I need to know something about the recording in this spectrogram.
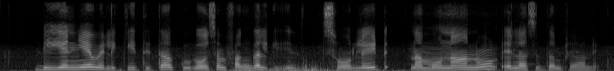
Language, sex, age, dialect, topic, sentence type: Telugu, female, 18-24, Telangana, agriculture, question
